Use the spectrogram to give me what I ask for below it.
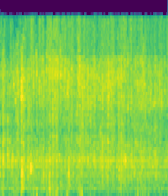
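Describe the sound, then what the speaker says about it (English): Garbanzo beans sizzling in hot olive oil in a pan, a steady bright frying hiss with small pops and crackles scattered throughout. "Once the pan's hot and the olive oil's in, we're going to toss in our garbanzo beans."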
